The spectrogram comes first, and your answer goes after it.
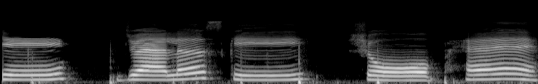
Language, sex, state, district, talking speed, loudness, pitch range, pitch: Hindi, female, Punjab, Fazilka, 55 wpm, -14 LUFS, 200-230 Hz, 215 Hz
